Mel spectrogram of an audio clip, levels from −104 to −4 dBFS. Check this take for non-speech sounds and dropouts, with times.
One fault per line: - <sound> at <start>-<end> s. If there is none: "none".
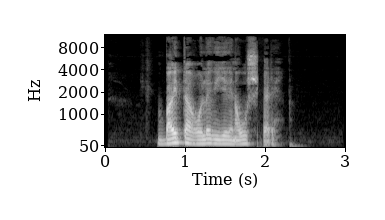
- dropout at 1.9-2.0 s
